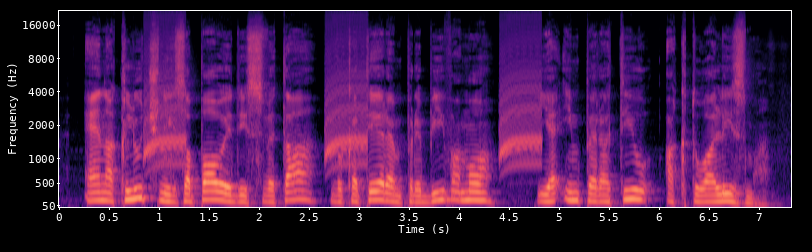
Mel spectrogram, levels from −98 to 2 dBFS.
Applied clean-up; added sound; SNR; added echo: none; Alarm; 14 dB; none.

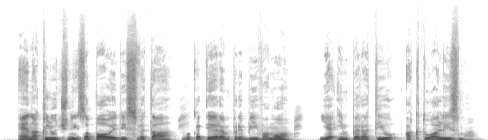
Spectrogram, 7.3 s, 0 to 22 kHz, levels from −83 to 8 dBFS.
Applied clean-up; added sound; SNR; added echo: neural mask model Resemble Enhance denoiser.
